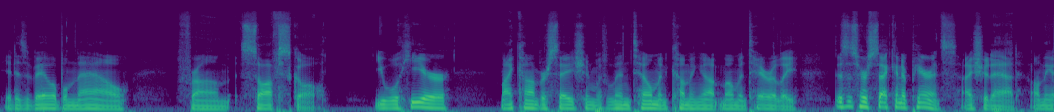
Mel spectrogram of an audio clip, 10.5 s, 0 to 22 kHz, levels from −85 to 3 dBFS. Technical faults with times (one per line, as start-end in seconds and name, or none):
none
